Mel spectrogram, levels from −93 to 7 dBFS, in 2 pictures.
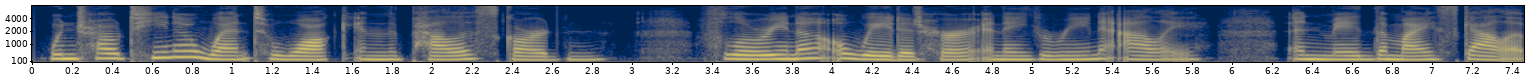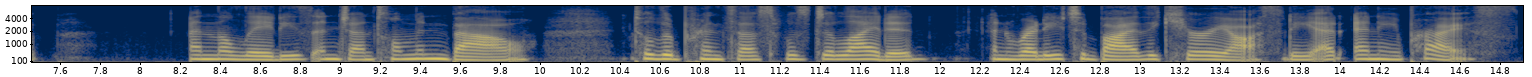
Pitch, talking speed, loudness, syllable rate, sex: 205 Hz, 165 wpm, -17 LUFS, 5.2 syllables/s, female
